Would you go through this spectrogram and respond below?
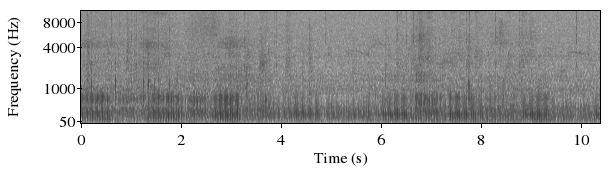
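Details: Domestic cat purring while cuddling her blanket indoors: a low, steady rumble that swells and fades in regular breathing cycles about every second, continuous through the clip.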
